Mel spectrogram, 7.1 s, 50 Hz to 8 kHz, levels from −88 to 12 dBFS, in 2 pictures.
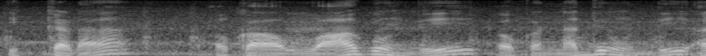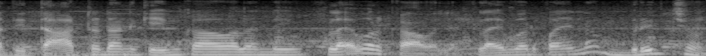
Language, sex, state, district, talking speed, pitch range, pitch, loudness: Telugu, male, Andhra Pradesh, Manyam, 145 wpm, 110-150 Hz, 140 Hz, -18 LUFS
